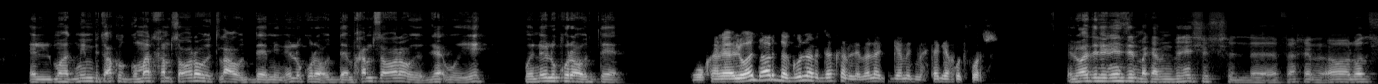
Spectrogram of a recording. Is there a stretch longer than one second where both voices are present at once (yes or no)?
no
